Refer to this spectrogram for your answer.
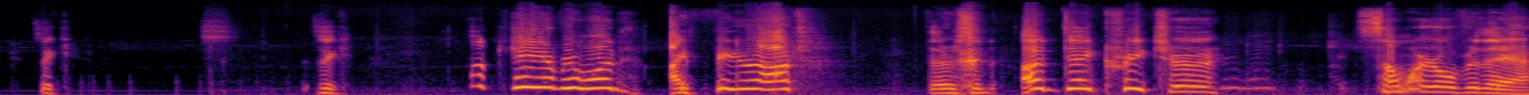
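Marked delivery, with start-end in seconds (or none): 2.7-7.7 goofy, low, silly put-on character voice. A player speaks in character to the group, put-on character voice. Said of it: "You're gonna hate me for this voice".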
